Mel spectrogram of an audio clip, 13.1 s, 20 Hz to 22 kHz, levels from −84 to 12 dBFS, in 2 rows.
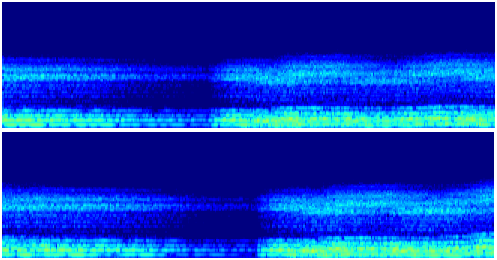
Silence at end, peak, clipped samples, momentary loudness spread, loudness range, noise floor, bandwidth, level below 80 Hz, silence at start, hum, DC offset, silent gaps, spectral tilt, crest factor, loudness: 0 s; -22 dBFS; under 0.1%; 16 LU; 5 LU; -61 dBFS; 7.6 kHz; -68 dBFS; 0 s; none; under 0.1%; none; -8.5 dB/octave; 16 dB; -38 LUFS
